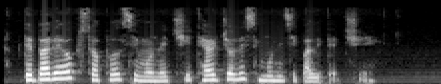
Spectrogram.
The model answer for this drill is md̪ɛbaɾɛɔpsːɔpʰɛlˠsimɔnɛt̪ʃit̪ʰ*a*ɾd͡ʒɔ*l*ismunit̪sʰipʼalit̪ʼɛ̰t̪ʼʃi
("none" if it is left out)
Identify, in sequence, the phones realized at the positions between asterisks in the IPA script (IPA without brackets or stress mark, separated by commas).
ɛ, l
